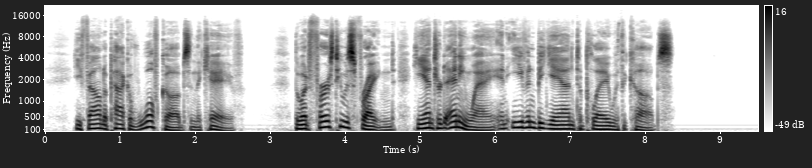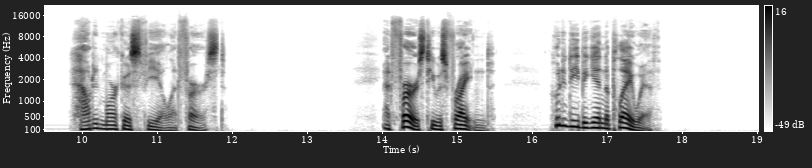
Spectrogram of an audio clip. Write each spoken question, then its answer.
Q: How did Marcos feel at first?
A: At first he was frightened.

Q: Who did he begin to play with?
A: He began to play with the cubs.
